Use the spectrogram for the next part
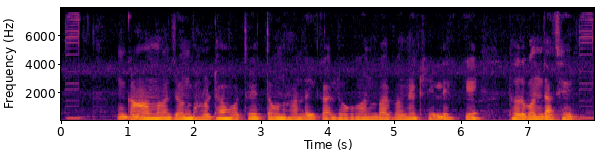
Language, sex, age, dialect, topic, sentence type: Chhattisgarhi, male, 18-24, Western/Budati/Khatahi, agriculture, statement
